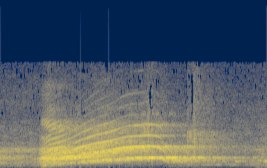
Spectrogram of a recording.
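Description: A woman's long wordless cry into a microphone: it sweeps up steeply in pitch, holds high for about a second, then fades.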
